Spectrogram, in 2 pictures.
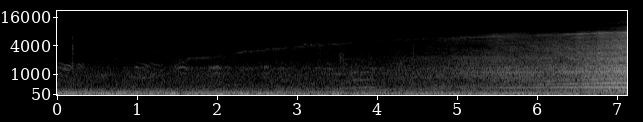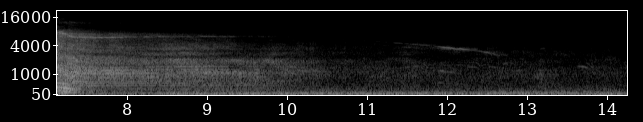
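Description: Arrma Limitless 8S RC speed-run car passing at about 117 mph. Its high-pitched drivetrain whine climbs in pitch and loudness as it closes in and peaks with a rush of noise about halfway through. The whine then drops sharply in pitch as the car goes by and fades away.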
